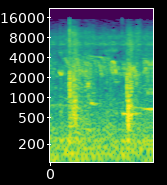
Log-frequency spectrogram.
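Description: Young chicks and chickens in a large poultry shed give faint soft clucks and two short peeping calls, distant and sparse over quiet background.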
